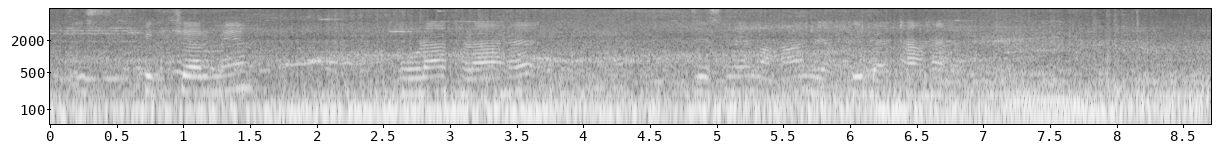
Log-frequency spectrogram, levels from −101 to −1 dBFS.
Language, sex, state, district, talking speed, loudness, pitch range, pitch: Hindi, female, Maharashtra, Mumbai Suburban, 75 wpm, -14 LUFS, 95-105 Hz, 95 Hz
